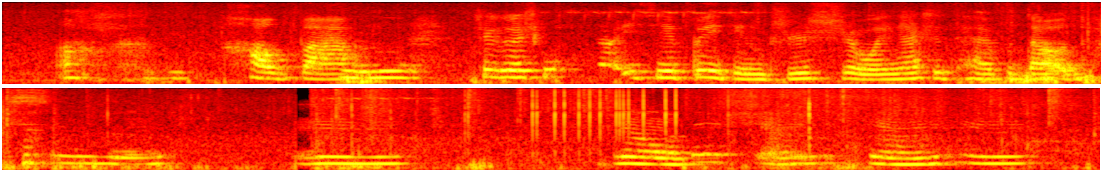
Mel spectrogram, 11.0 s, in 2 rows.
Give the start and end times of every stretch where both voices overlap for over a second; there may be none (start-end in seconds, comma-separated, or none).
none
